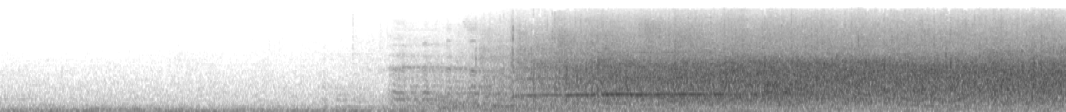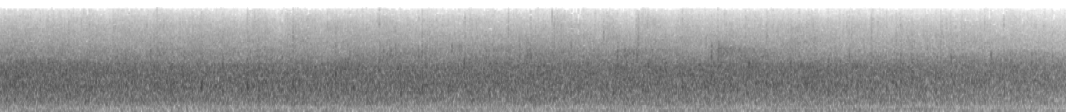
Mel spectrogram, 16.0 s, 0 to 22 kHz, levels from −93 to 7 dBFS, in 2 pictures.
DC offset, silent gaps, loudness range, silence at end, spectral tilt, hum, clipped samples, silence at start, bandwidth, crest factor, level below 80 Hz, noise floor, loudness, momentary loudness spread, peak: under 0.1%; none; 7 LU; 0 s; -2 dB/octave; none; under 0.1%; 0.35 s; 16 kHz; 18 dB; -52 dBFS; -52 dBFS; -24 LUFS; 4 LU; -8 dBFS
